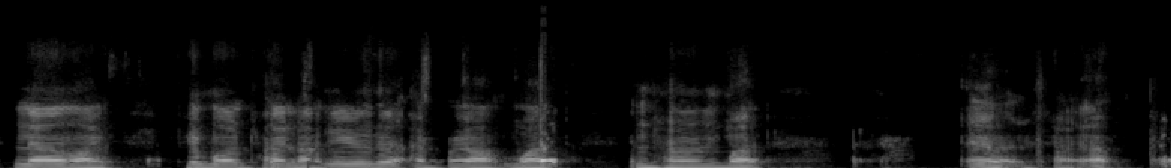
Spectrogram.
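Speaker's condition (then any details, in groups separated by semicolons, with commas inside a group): Traumatic brain injury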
